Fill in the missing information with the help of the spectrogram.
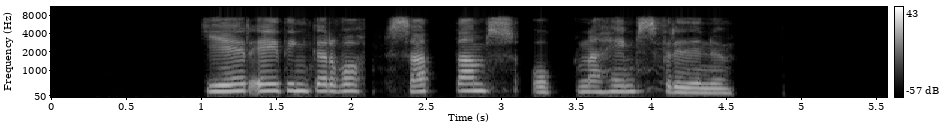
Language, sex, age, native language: Icelandic, female, 40-49, Icelandic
